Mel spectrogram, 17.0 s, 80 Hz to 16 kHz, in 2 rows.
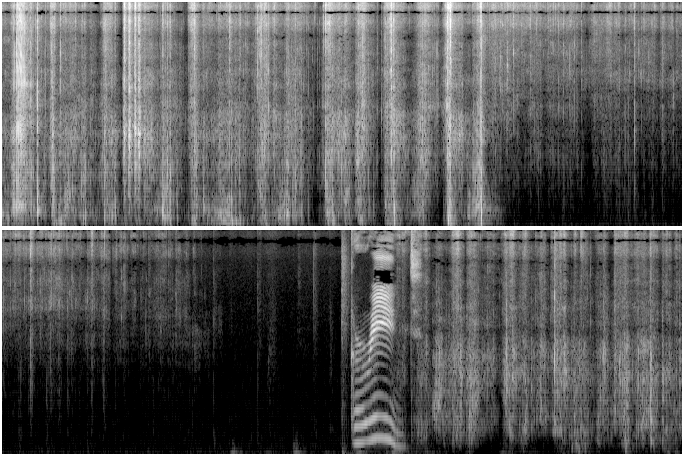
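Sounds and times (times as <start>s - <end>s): confetti balloon crinkling: 0.1s - 11.2s.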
